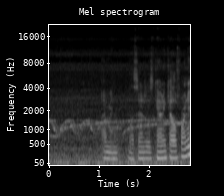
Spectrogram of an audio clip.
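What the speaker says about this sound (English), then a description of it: "Excuse the sirens." A siren wails faintly in the background with a rising and falling tone while a person talks over it.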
